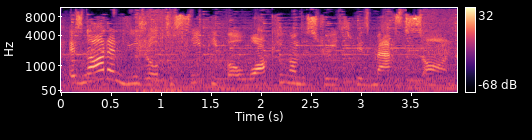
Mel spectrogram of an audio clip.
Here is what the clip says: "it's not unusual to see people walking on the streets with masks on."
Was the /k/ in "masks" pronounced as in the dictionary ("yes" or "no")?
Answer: no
